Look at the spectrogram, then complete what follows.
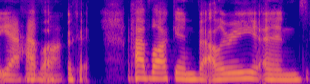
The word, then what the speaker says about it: Valerie: That's how they pronounce it. Yeah, Havelock. Okay. Havelock and Valerie, and it's Valerie.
